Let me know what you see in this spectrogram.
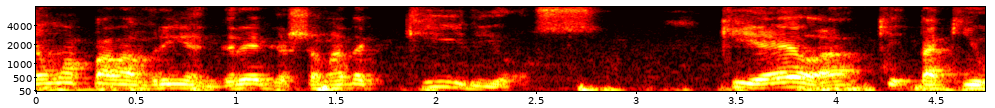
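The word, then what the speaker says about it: κύριος: Porque senhor é uma palavrinha grega chamada kirios que ela que tá aqui o o trecho grego é essa esse pedacinho aqui cu curio. Tá vendo? Pronuncia kirios. Kirios.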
